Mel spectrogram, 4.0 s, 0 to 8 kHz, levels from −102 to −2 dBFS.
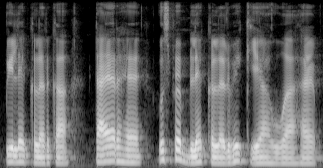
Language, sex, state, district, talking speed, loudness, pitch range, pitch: Hindi, male, Jharkhand, Palamu, 195 wpm, -19 LUFS, 95-120 Hz, 105 Hz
